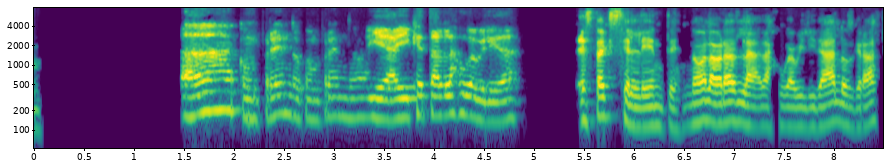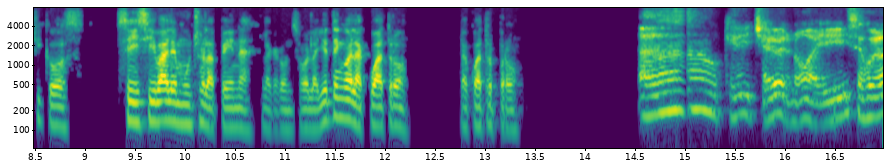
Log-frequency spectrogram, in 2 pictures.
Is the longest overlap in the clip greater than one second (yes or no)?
no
